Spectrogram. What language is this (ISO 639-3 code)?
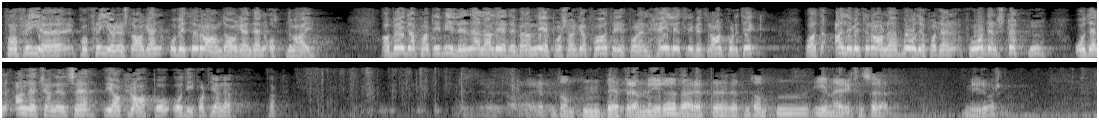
nob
